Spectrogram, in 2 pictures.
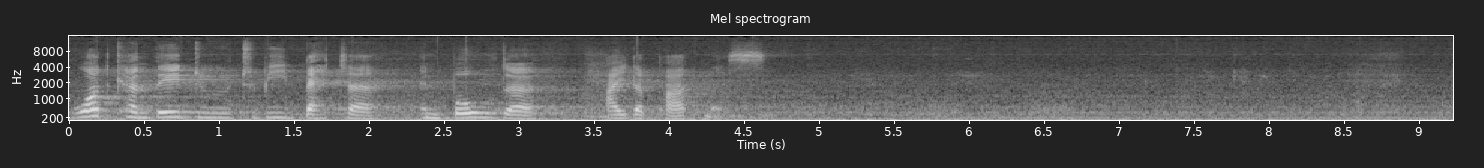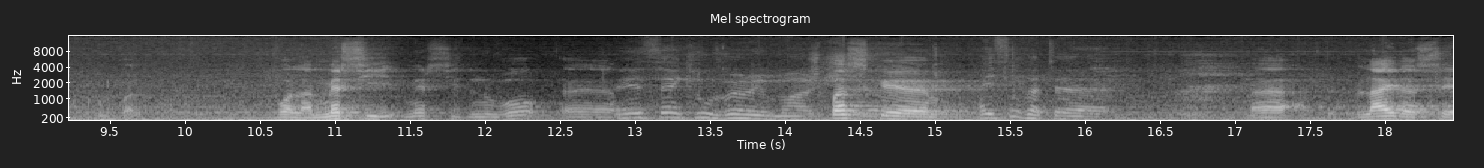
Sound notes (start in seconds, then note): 7.6 speaking French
